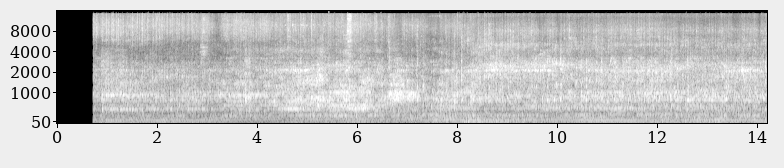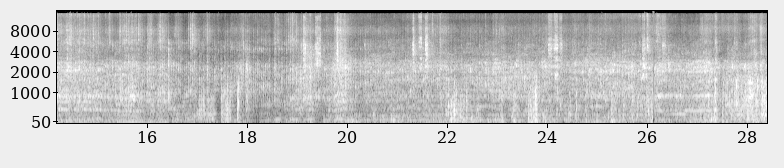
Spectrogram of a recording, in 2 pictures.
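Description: Mahindra 585 DI tractor's diesel engine running steadily under load while pulling an 11-tine cultivator through the soil, heard from the driver's seat. Irregular knocks and rattles join in over the second half.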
